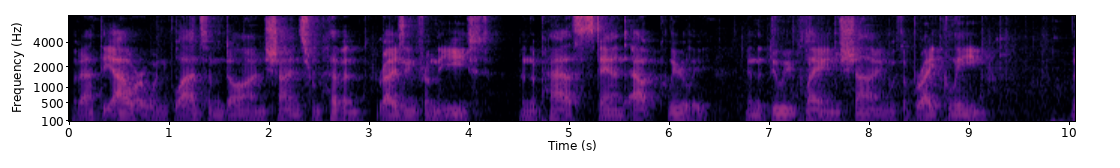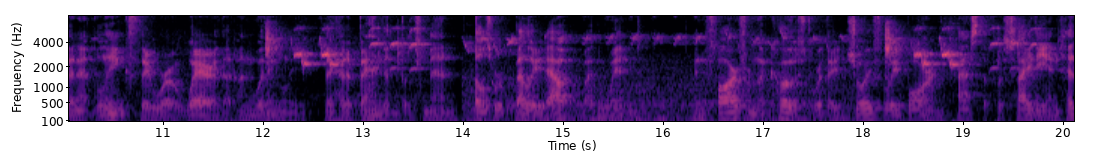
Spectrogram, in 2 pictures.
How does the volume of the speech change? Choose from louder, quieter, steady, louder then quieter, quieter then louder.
steady.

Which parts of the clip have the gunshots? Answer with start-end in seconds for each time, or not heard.
not heard.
